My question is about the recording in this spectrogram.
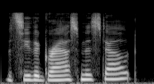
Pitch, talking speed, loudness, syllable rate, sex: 220 Hz, 235 wpm, -14 LUFS, 5.5 syllables/s, female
